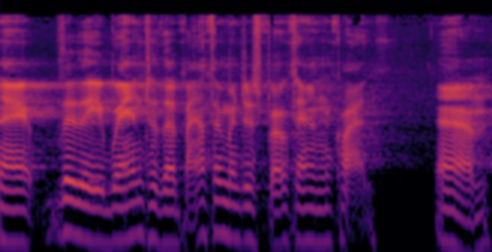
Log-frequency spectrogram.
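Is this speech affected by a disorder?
Yes: amyotrophic lateral sclerosis; age 38, over two years since diagnosis.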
